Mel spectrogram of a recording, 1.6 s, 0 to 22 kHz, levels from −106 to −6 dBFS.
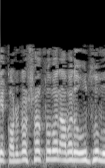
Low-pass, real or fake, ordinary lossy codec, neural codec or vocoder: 7.2 kHz; real; none; none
